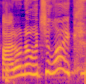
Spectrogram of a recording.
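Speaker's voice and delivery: exasperated app. Acted. Plays YouTube at a loss.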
